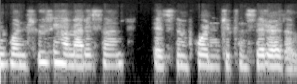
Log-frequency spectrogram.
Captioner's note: speaking chinese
